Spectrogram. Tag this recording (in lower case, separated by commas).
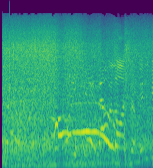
vehicle, slosh, speech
